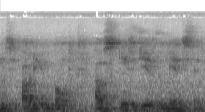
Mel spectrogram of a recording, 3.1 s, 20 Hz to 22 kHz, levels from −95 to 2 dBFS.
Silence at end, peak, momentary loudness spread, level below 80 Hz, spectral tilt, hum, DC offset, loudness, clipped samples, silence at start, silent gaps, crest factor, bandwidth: 0 s; -2 dBFS; 5 LU; -28 dBFS; -6.5 dB/octave; none; under 0.1%; -16 LUFS; under 0.1%; 0 s; none; 14 dB; 14 kHz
